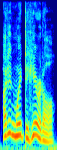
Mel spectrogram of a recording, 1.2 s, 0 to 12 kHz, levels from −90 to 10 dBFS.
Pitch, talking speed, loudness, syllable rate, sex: 195 Hz, 365 wpm, -14 LUFS, 6.9 syllables/s, male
